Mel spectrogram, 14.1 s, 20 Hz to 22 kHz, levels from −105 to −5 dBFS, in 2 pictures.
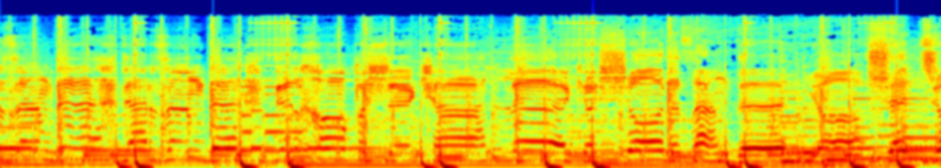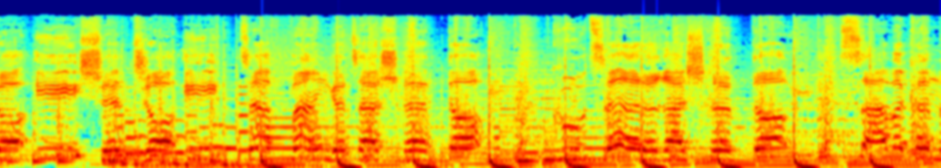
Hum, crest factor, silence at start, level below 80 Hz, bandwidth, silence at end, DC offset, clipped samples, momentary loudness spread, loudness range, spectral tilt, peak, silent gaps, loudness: none; 10 dB; 0 s; -18 dBFS; 15.5 kHz; 0 s; under 0.1%; under 0.1%; 3 LU; 2 LU; -4 dB/octave; 0 dBFS; none; -11 LUFS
